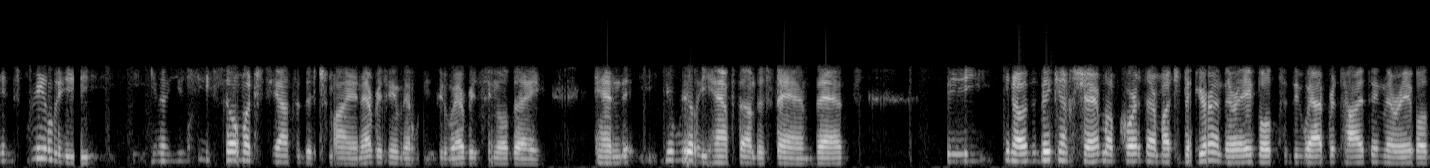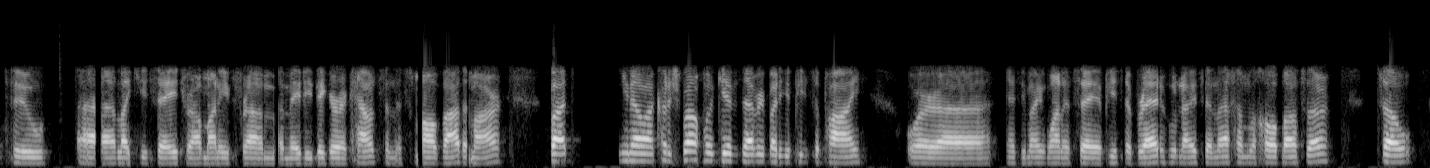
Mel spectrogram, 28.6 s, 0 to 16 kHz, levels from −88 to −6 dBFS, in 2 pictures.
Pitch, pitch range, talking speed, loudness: 130 Hz, 120-160 Hz, 180 wpm, -28 LUFS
